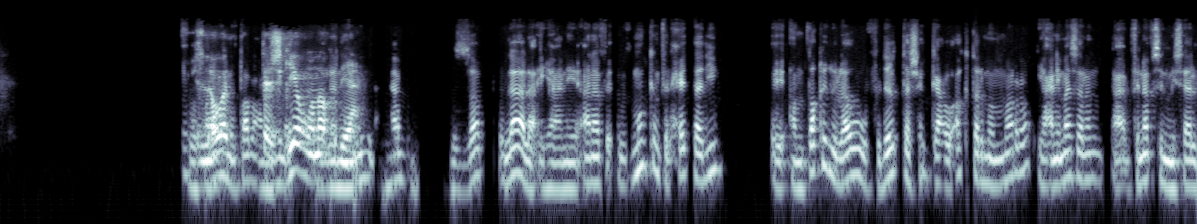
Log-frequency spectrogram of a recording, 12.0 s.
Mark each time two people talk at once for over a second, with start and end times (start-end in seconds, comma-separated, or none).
2.0-3.7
